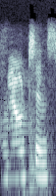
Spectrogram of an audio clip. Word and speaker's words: mountain: This word mountains is um very difficult to pronounce because it has all these extra vowels that are not pronounced. So, just imagine it's um mound. So, the first part is mount. Mount. Mhm. Mountain. Mountains. Like a ten. Yeah. Don't actually more like tin.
